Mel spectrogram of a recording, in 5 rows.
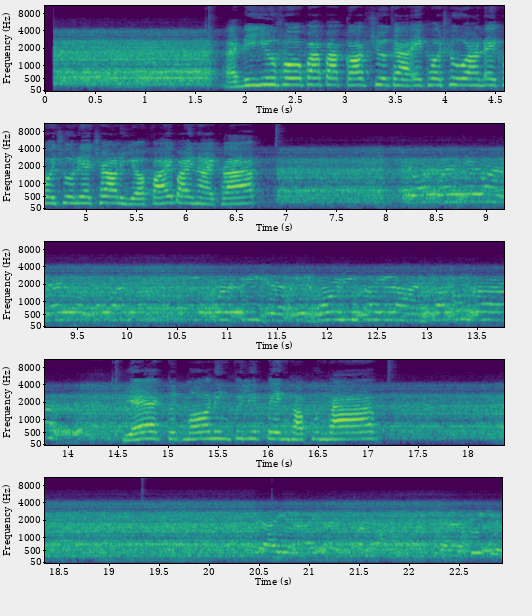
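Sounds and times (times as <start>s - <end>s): noisy radio signal with tones: 0.1s - 22.9s
man speaking over radio: 8.2s - 17.2s.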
